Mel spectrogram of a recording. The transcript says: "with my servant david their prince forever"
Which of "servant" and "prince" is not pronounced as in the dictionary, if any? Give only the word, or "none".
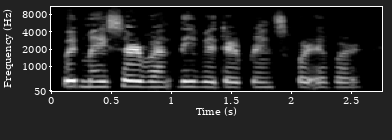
none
